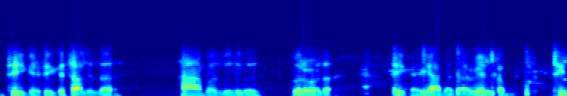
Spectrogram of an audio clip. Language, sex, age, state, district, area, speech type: Marathi, male, 30-45, Maharashtra, Amravati, rural, conversation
